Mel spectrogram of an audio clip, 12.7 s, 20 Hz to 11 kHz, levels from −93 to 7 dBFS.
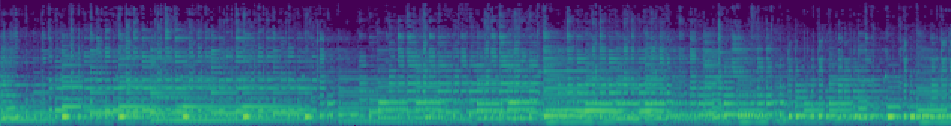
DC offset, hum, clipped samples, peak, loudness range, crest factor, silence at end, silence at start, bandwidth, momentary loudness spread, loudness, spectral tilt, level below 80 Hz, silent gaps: under 0.1%; none; under 0.1%; -8 dBFS; 3 LU; 16 dB; 0 s; 0 s; 9.4 kHz; 7 LU; -26 LUFS; -7.5 dB/octave; -68 dBFS; none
